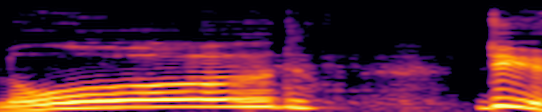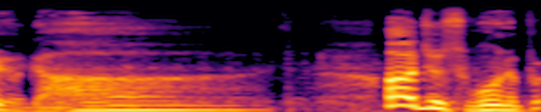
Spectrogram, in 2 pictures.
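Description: In a put-on character voice at a middle pitch, the speaker goes at a very slow pace with very wide pitch swings over a quiet background. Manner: solemn prayerful.

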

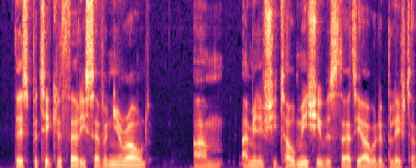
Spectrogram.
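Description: A man speaks very fast with a London accent in a very deep, low pitch. His intonation is monotone and flat, and the recording is very clean with a silent background. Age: 40s. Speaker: podcast guest on dating. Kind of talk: casual interview. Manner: halting.

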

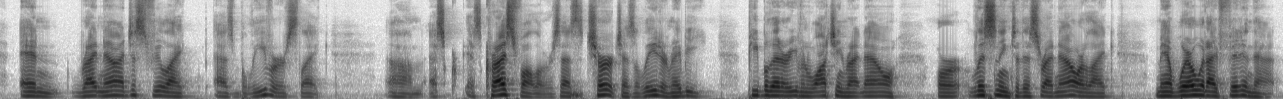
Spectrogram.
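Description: With ordinary pitch variation, a man delivers his words at a medium pitch and a moderate pace. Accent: Pacific Northwest. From Washington State, Snohomish County. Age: 50s. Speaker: pastor. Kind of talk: casual chat.

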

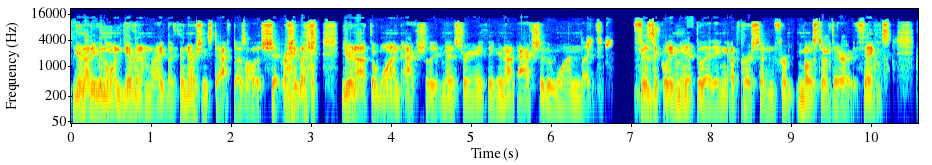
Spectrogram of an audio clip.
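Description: A man talks at a very fast pace. His pitch is very deep and low, with ordinary variation. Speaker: doctor who trains medical students. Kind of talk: casual group discussion. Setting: online audio chat room. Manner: halting, many filler words.

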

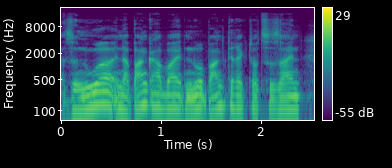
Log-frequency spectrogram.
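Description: A man's fairly low voice at a very fast pace, over noticeable background noise. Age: 50s. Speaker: handball club managing director. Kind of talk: casual interview.

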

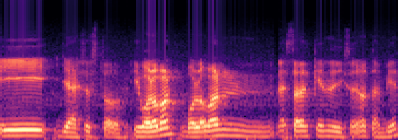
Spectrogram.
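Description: The pace is neither fast nor slow. An accent that is Mexican comes through. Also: man. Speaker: podcast guest. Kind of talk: casual chat. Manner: animated.

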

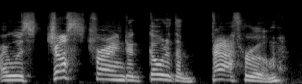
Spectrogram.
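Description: A put-on character voice from a female-sounding speaker, rumbling at a medium pitch and a fairly slow pace. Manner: clenched teeth; grumbling.

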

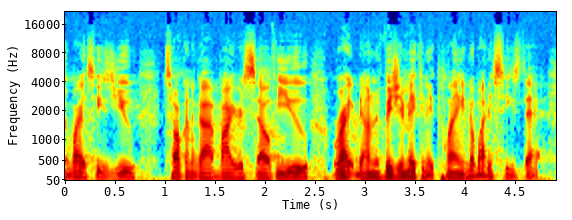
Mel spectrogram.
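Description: In an American accent, a man with a fairly low voice and vocal fry talks at a very fast pace with fairly even intonation. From US South, Virginia (Hampton Roads). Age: 20s. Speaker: nonprofit founder. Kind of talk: interview testimony.

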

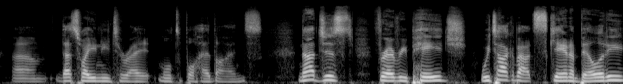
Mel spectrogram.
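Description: With an energetic tone, a man speaks at a moderate pace, showing ordinary pitch variation and big swings in loudness. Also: fairly high pitch for a man, dry, close sound with no echo. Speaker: marketing guest expert. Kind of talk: casual chat. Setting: studio.

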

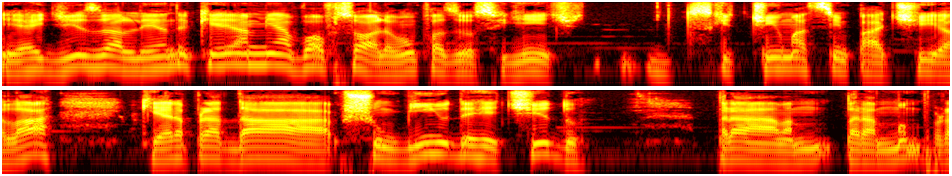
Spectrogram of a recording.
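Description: A man at medium pitch, with ordinary pitch variation and a moderate pace, over music in the background. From Brazil, Maringá (Paraná). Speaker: mayor. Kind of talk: casual interview. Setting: radio studio.

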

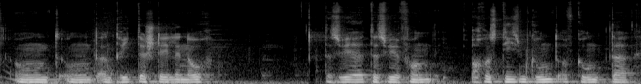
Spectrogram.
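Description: Fairly slow, somewhat breathy delivery from a male speaker at a middle pitch. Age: 40s. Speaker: football league executive. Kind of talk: interview.

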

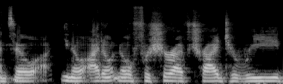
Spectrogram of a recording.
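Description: Fairly high-pitched man with an American accent, at a moderate pace over a quiet background. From US Midwest, Wisconsin. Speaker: dance professor. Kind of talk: interview.

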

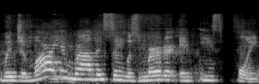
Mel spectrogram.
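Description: Here a woman speaks at a medium pitch. Her intonation is lively. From US South, Southeast Atlanta. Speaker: pastor and community activist. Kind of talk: interview.

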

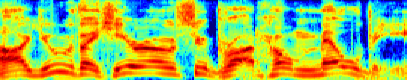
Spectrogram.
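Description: This is a put-on character voice with lively intonation. It moves at a fairly slow pace over a quiet background. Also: man. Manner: stern yet friendly, fatherly.

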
